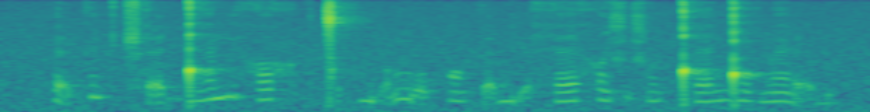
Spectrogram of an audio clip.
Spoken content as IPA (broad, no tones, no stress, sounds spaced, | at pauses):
ɛ̰ k ɛ̃ k ʈ͡ʂʰ ɛ̰ ɡ͡ǃ ɛ̃ bʲ ə̃ h ʌ h ʌ k ǀ ə̰ k bʲ ɔ̰ ŋ o̰ k ɔ̃ k ɛ̰ bʲ ɛ̰ h ɛ h ʌ ɕ ə̰ ɕ õ ǃʰ ɛ ŋ͡ǃ o b ɛ̃ ɾ ɛ̰ b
